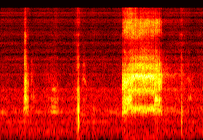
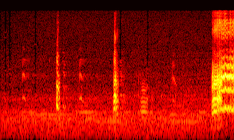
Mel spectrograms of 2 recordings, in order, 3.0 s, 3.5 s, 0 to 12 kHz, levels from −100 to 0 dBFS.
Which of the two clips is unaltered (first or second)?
second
